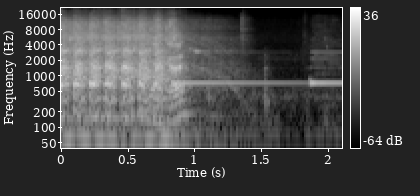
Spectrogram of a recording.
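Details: Manual Corvette C5 that had been a non-runner, just fitted with a replacement PCM/ECU while the security system relearns: starter chugs briskly for under a second with even compression beats, then quits. Cranks but won't start.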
